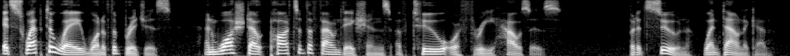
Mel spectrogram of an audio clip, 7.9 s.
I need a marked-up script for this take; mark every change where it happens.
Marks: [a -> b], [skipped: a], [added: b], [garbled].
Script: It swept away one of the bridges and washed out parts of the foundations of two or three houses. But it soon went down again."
It swept away one of the bridges and washed out parts of the foundations of two or three houses. But it soon went down again."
